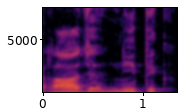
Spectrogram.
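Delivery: राजनीतिक said slowly with long नी; teacher stretching राजनीतिक; slow careful demo. Shown as a demonstration. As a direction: dictate राजनीतिक syllable by syllable. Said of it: "राजनीतिक ऐसे लिखा जाता है".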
